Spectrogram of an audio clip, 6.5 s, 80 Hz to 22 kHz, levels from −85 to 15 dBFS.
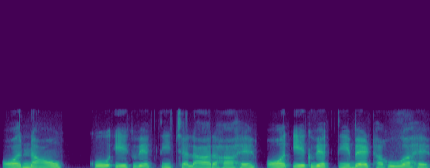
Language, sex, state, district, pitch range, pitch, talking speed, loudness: Hindi, female, Andhra Pradesh, Chittoor, 215-240 Hz, 225 Hz, 130 wpm, -17 LUFS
